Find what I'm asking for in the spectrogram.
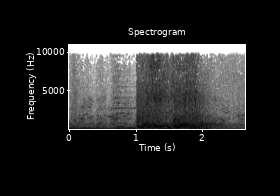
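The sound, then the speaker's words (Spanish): A gunshot bursts out in an action scene from the 1998 film U.S. Marshals, a sudden loud blast that rings on for about a second while a narrator's voice speaks over it. “Chen dispara contra Mark.”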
